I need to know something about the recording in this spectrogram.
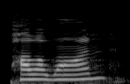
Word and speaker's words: Palawan: So, you know, we just want to have a conversation with you, talk to you about, is it Palawan, Philippines, if I'm pronouncing it Yes.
